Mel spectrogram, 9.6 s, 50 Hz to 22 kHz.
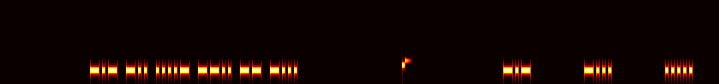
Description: Morse code, heard as a keyed tone, about 31 wpm, spaced as for 20 wpm, 700 Hz. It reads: KD4ZMB KB5
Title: USA Call Signs - 6 Characters - 6x Character Spacing - 30wpm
